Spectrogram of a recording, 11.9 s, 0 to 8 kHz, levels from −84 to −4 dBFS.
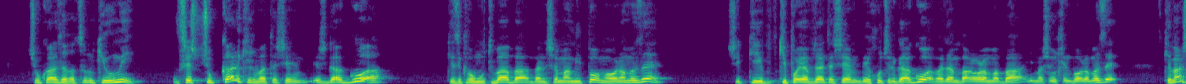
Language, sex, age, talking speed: Hebrew, male, 30-49, 195 wpm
